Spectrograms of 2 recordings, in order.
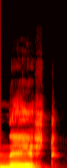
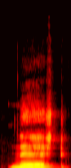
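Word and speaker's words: Knesset: तो वहाँ के सांसद को कहते हैं नेस्ट। क्या कहते हैं? नेस्ट। KNEESSET। तो इसमें के क्या होता है? साइलेंट रहता है, नेस्ट कहा जाता है।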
